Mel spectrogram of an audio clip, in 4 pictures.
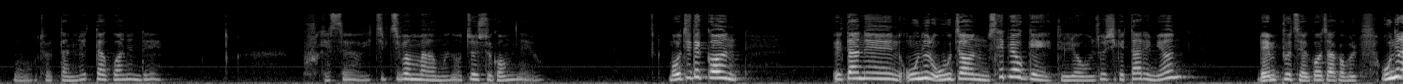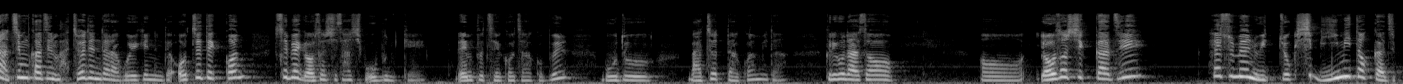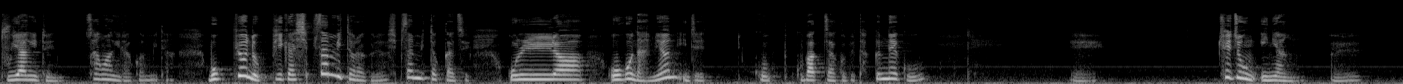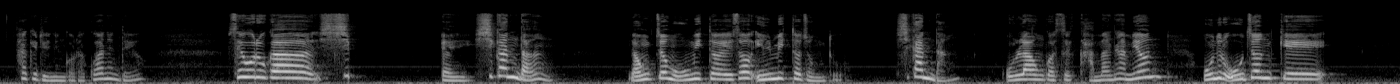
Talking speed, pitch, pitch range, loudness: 230 characters per minute, 220 Hz, 185-255 Hz, -22 LUFS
